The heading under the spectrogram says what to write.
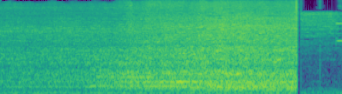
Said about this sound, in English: My train is here.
